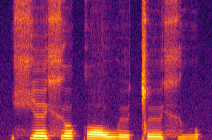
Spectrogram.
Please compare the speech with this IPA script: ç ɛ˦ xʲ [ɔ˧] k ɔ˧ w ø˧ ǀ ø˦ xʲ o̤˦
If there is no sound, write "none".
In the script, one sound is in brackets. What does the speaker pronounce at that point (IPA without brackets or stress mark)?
ɔ˦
